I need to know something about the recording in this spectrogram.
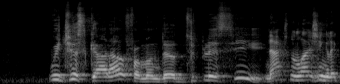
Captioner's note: speaking in foreign language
